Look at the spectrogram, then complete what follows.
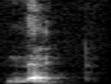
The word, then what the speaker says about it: gnat: इसको हम पढ़ेंगे नेट। इसको हम गैनेट नहीं पढ़ेंगे बल्कि नेट पढ़ेंगे, क्योंकि एन से पहले जी है, जी साइलेंट रहेगा।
